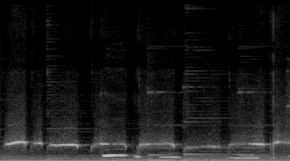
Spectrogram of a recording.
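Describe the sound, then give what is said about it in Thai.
Someone whistles a short, cheerful tune, bright sustained notes shifting in pitch across a few phrases, with no talking. “ทุกๆเช้าที่อากาศสดใสเธอก็จะใช้ช้อนพายเรือวนไปมาในชามใส่นมพร้อมกับผิวปาก”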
